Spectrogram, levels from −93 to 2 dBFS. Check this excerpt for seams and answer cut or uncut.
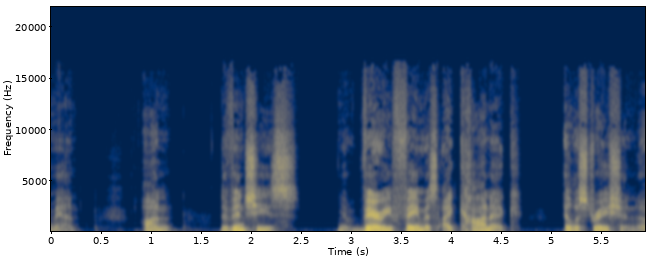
uncut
